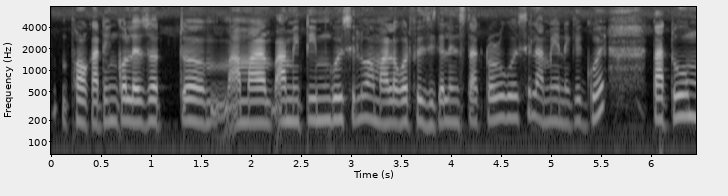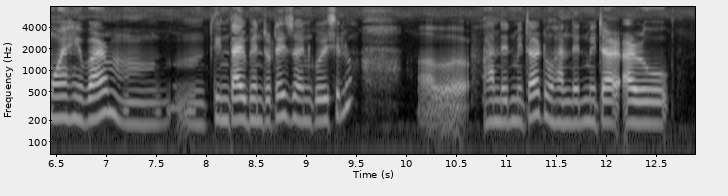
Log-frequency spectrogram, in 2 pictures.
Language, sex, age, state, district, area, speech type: Assamese, female, 18-30, Assam, Lakhimpur, rural, spontaneous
